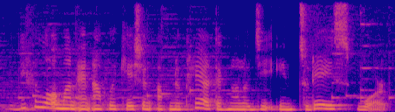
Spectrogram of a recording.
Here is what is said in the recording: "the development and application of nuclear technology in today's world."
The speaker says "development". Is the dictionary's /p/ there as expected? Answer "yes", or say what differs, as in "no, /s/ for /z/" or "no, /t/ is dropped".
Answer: no, /p/ is dropped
